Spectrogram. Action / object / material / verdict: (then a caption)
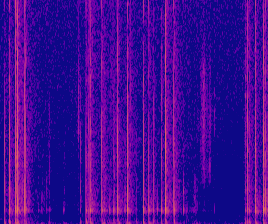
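tap / cardboard tube / cardboard / none. Long white nails scratch and tap a curved beige kraft cardboard tube. Quick, dry, hollow taps with a mid-pitched tone come in three rapid clusters separated by short quiet gaps. Each tap dies away almost instantly.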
